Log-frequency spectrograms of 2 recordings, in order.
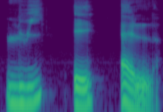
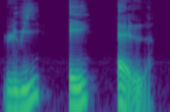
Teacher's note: So after this conjonction et, like we've got here, you don't make any liaison. So no links after et.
